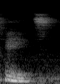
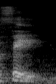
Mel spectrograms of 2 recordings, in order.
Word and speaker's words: Fête: She said that it's pronounced with a IE or an IA, so fate.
